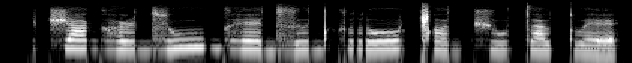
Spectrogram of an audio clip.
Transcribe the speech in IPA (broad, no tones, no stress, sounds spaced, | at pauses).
t͡ʃ a ɡʱ ʌ ɭ d͡z uː ɡʱ ɛ d͡z ɯ d k r o ǁ ʌ d t͡ʃ u t̪ a tʷ ɛ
